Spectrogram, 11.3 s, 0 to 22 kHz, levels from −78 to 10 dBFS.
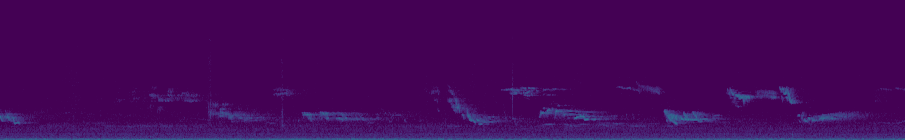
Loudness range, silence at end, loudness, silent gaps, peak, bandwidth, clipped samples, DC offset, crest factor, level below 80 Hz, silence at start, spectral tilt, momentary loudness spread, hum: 4 LU; 0 s; -52 LUFS; none; -36 dBFS; 16.5 kHz; under 0.1%; under 0.1%; 16 dB; -58 dBFS; 0 s; -3.5 dB/octave; 6 LU; none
